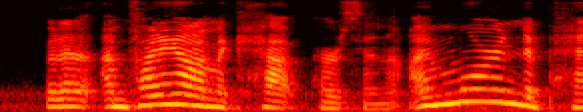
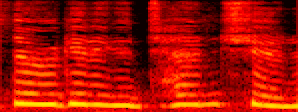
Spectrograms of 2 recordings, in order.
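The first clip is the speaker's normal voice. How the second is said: jealous dog voice; 5 semitones higher than usual. Pretend. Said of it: "the dog's so jealous".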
